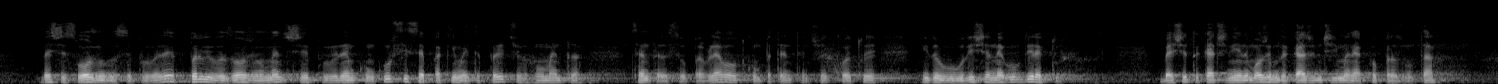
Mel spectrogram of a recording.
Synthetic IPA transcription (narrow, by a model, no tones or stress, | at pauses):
bɛʃɛslˠɔʒnod̪ɐsɛpɾovɛd̪ɛfpɤɾvivɐzmˠɔʒɛnmomɛnt̪t͡ʃɛpɾovɛd̪ɛmkoŋkuɾsisɛpakiməjt̪ɛpɾɐvit͡ʃɛvɐfmomɛnt̪ə | t̪sɛnt̪əɾət̪sɛʊpɾɐvlʲavəot̪kompɛt̪ɛnt̪ɛnt͡ʃovɛkʰːɔjt̪oɛid̪əlˠɡoɡod̪iʃɛnnɛɡovd̪iɾɛk̚t̪oɾ | bɛʃɛt̪ɐkat͡ʃɛniɛnɛmɔʒɛmd̪ɐkaʒɛmt͡ʃɛimɐnʲakəkvəpɾɐznot̪a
